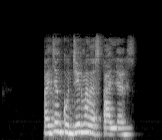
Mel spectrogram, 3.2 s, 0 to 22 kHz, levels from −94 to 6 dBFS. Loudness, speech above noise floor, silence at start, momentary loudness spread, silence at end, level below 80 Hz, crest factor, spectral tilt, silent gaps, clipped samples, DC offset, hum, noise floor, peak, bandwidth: -13 LUFS; 74 dB; 0.9 s; 11 LU; 0.6 s; -52 dBFS; 12 dB; -7 dB/octave; none; under 0.1%; under 0.1%; none; -86 dBFS; -2 dBFS; 7.6 kHz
